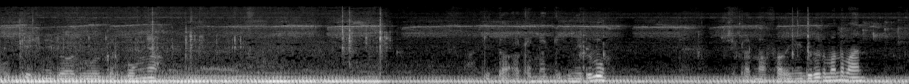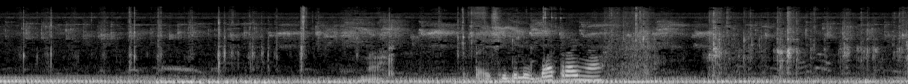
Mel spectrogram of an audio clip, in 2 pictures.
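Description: Plastic toy parts click and rattle as they are handled.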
